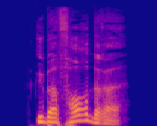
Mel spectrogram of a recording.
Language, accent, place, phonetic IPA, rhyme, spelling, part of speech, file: German, Germany, Berlin, [yːbɐˈfɔʁdʁə], -ɔʁdʁə, überfordre, verb, De-überfordre.ogg
- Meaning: inflection of überfordern: 1. first-person singular present 2. first/third-person singular subjunctive I 3. singular imperative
